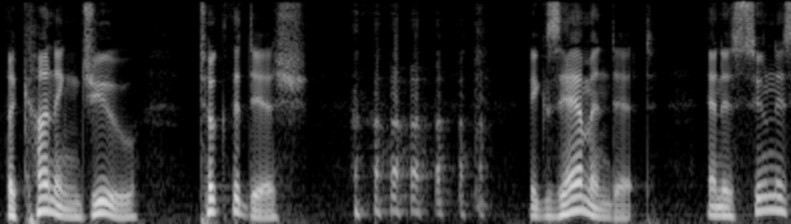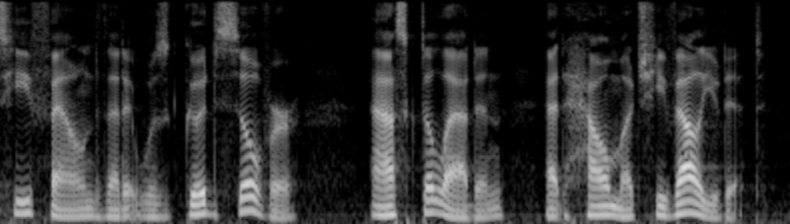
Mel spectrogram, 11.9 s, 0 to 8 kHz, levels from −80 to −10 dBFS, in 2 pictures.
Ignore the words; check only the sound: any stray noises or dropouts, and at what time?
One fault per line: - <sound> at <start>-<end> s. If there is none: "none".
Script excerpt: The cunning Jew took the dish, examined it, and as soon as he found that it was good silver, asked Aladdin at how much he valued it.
- laugh at 2.6-3.7 s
